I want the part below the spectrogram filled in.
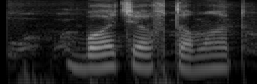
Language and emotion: Russian, neutral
